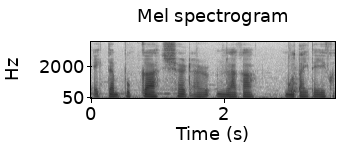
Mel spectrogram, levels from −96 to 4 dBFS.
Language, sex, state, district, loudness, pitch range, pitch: Nagamese, male, Nagaland, Kohima, -20 LUFS, 100-115 Hz, 105 Hz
